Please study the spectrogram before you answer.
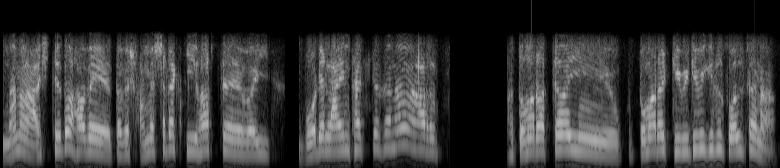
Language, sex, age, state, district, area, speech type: Bengali, male, 18-30, West Bengal, Uttar Dinajpur, urban, conversation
